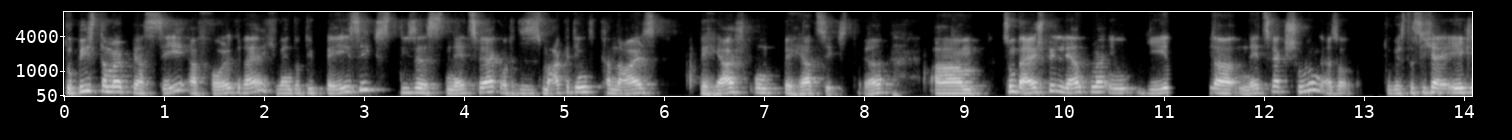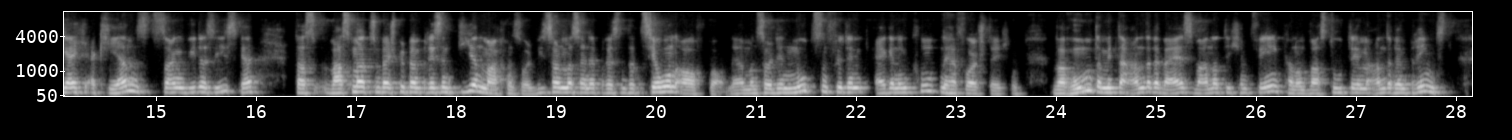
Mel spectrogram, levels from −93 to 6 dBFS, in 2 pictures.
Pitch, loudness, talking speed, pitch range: 170 Hz, -19 LUFS, 175 wpm, 145-185 Hz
